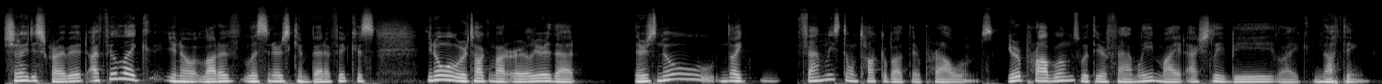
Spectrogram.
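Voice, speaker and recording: A man co-hosting a casual podcast, chatty and self-deprecating as he tells everyday stories. His voice sits mellow and relaxed, and the sound is close and dry with no room around it. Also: medium pitch, moderate pace, no room sound. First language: Korean is his second language. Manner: chatty, self-deprecating, laughs at himself, acts out Korean phone calls. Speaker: podcast co-host.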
